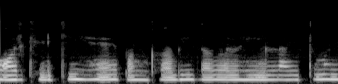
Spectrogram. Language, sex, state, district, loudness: Chhattisgarhi, female, Chhattisgarh, Raigarh, -17 LUFS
